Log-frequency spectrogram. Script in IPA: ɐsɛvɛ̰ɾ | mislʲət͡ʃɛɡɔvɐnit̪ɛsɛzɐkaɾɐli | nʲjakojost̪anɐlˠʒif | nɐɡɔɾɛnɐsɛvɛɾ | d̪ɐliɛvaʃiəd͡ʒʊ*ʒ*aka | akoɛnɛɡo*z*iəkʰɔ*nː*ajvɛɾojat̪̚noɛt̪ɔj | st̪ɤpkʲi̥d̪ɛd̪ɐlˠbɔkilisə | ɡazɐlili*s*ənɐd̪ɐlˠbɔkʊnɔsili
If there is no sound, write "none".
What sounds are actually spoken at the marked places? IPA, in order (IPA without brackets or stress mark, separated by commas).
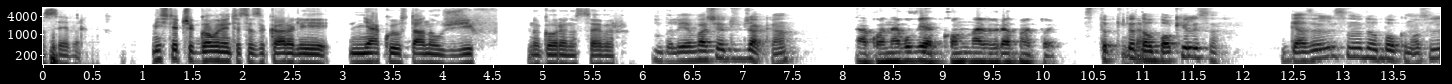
d͡ʒ, v, nː, s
